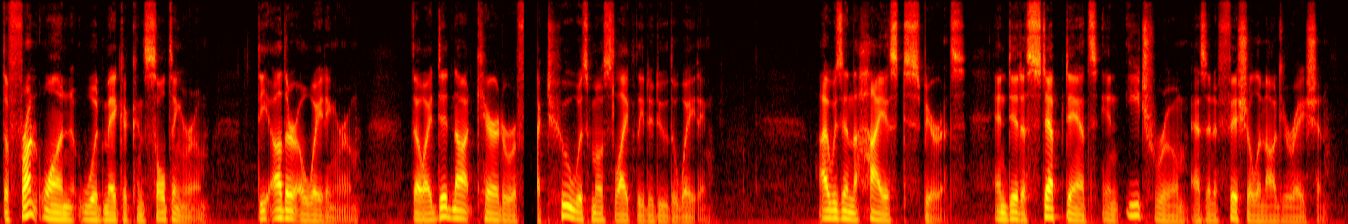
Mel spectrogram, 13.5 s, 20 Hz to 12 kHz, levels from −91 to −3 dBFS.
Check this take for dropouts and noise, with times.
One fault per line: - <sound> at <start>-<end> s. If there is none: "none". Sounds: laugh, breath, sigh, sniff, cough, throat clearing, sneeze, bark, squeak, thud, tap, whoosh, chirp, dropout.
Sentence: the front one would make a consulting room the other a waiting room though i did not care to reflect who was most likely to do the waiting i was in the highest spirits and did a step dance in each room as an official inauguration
- dropout at 5.2-5.4 s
